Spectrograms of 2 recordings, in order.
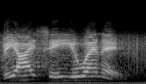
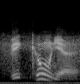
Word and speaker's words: vicuña: Spelled V-I-C-U-N-A. Vicuña, it's pronounced.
